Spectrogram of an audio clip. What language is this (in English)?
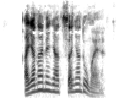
Belarusian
